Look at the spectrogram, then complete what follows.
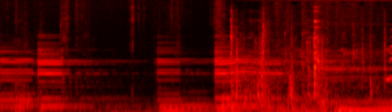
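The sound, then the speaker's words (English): Horse hooves clip-clop in a steady run of sharp strikes, growing louder and busier in the second half, over a sustained tonal hum in the background. “Plenty of room for the horses.”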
